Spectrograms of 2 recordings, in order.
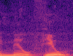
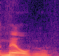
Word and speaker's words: Melville: Primeiro, eu falei Melville, mas a pronúncia nos Estados Unidos correta? É Melville.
